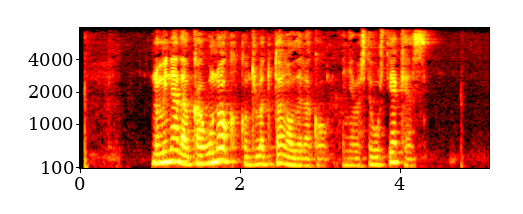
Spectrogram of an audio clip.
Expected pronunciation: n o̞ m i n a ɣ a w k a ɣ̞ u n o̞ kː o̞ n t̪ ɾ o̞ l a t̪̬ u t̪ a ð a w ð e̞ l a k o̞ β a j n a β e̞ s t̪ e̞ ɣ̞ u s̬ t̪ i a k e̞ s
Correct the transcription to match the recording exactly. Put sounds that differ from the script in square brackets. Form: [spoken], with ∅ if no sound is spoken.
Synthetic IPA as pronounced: n o̞ m i n a [ð] a w k a ɣ̞ u n o̞ kː o̞ n t̪ ɾ o̞ l a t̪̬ u t̪ a [ɣ] a w ð e̞ l a k o̞ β a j [ɲ] a β e̞ s t̪ e̞ ɣ̞ u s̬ t̪ i a k e̞ s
